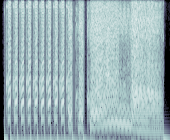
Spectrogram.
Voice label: alien first words plus stutterin granma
